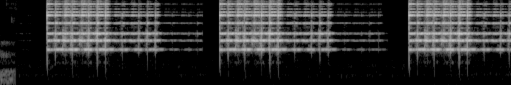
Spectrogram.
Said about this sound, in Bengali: এমন সময় হঠাৎ ফোন বেজে উঠল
